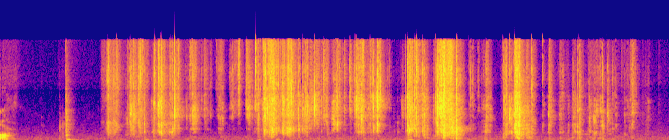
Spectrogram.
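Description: Foil wrapper of a Topps Chrome baseball card pack being torn open and peeled back: a run of crackling, rustling tearing noise that starts after a single click about a second in and is loudest about four and seven seconds in.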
